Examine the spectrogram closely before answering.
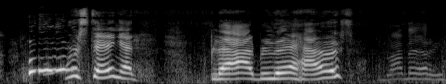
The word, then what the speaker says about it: Blåbær-li: Blåbær-li house. Blåbær-li house. That's how you pronounce it in Norwegian, because I'm spot on.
